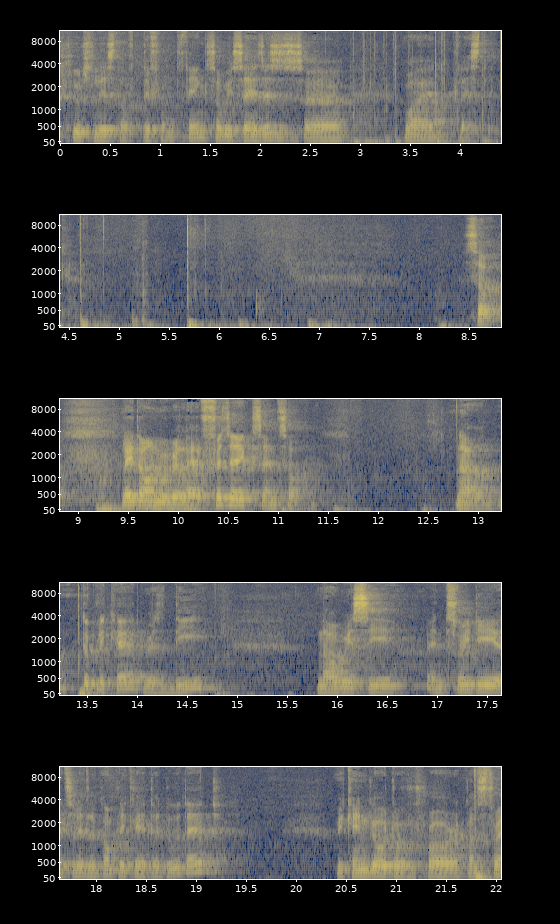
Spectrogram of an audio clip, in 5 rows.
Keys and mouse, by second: 13.5 shift+d.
